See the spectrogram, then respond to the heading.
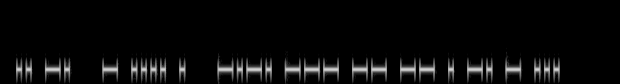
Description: Morse code, heard as a keyed tone, about 25 wpm, 700 Hz. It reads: IN THE COMMENTS
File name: Sets of 9 Words - 25wpm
